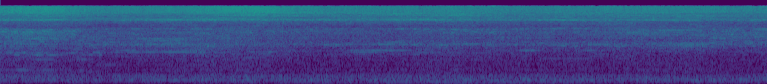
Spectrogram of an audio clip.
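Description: Steady background hiss from a call's audio line, with no speech.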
